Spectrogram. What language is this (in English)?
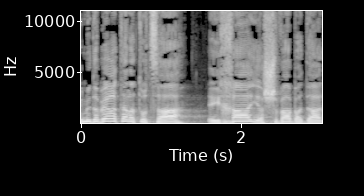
Hebrew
